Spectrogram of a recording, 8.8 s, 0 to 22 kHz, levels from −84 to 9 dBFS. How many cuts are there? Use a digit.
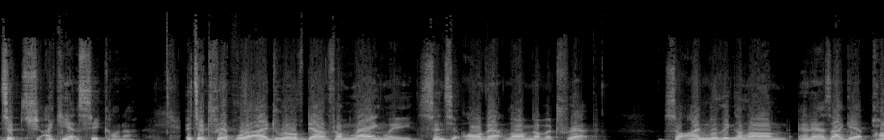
2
